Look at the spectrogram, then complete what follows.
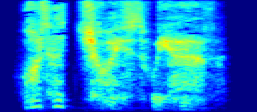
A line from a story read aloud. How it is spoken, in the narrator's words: he said quietly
